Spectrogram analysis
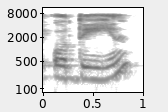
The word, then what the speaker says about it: один: олівцем і поставте наголос в слові один наголос падає на звук и в слові 100 наголос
